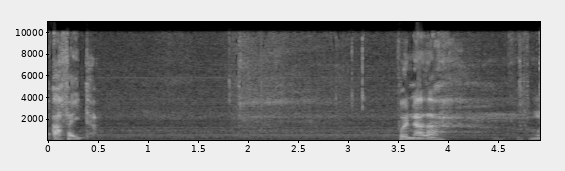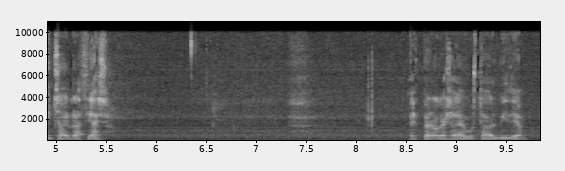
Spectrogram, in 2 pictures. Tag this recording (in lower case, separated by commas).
sharpen knife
